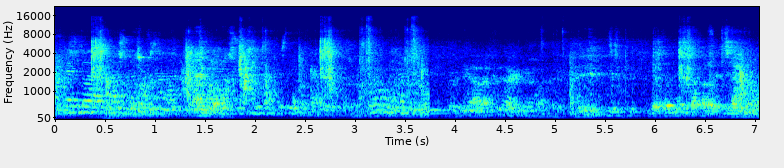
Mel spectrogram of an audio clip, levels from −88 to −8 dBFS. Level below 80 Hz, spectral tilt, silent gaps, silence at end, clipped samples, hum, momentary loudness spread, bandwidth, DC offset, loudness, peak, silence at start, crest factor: -86 dBFS; -2 dB/octave; none; 0 s; under 0.1%; none; 11 LU; 16 kHz; under 0.1%; -43 LUFS; -22 dBFS; 0 s; 22 dB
